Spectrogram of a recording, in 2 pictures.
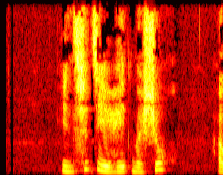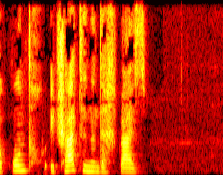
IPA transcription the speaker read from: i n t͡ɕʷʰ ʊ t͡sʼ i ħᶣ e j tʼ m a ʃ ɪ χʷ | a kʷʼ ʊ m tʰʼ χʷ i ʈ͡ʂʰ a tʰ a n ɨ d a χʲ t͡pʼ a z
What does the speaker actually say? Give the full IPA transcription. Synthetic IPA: i n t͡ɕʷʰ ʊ t͡sʼ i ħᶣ e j tʼ m a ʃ ɪ χʷ | a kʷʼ ʊ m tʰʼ χʷ i ʈ͡ʂʰ a tʰ a n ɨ d a χʲ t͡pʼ a z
